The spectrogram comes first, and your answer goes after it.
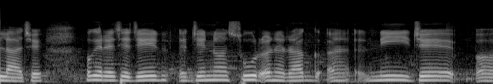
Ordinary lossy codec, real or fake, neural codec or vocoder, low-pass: none; real; none; none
